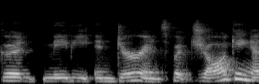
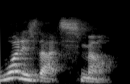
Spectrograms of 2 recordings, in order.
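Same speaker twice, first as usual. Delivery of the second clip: put-on furious, angry voice. Retelling being scolded by mom after coming home: imitating a furious mom. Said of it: "my mom being furious at me".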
